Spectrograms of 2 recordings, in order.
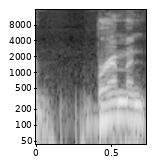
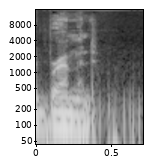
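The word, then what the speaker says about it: Bremond: Yeah, it's I don't know how to say it's either Bremen, Texas. No, it's probably Bremen. B R E M O N D. Sounds like Brimman.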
